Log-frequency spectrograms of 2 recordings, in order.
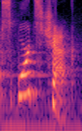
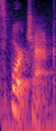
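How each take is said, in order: First: The first word ends with an s sound. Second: The first word ends without an s sound. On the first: The speaker calls it wrong. "people are like, let's hit up Sports Check" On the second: The speaker calls it right. "You mean Sport Check. There's no S there"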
